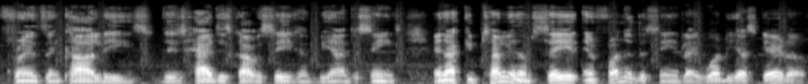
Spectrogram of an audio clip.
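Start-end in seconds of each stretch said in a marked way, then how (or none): none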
